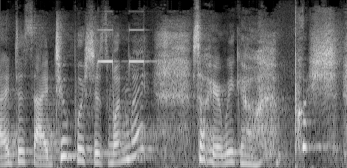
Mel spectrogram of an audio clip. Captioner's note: timer beeps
